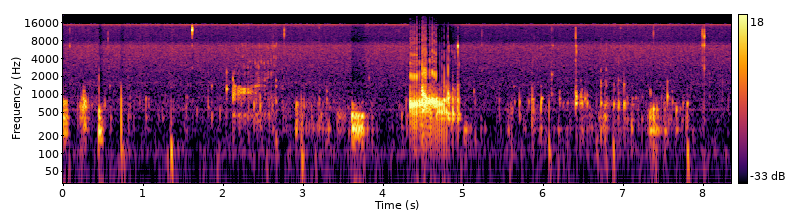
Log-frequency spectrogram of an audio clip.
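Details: Irregular gurgles and squeaky rumbles with one louder drawn-out growl midway: stomach growling (borborygmi), gas and fluid moving through the gut.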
